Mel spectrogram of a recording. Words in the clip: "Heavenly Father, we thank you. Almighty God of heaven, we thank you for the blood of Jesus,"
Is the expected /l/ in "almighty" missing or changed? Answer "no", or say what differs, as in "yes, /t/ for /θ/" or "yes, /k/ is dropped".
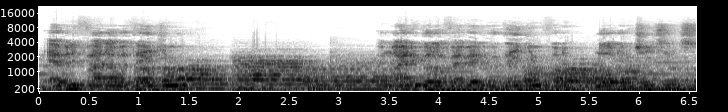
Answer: yes, /l/ is dropped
